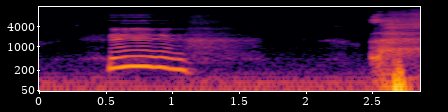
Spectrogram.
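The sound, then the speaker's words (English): A single drawn-out vocal yawn with a falling pitch, moderately loud, lasting about half a second, followed after a pause by a short breathy exhale. “Sorry to yawn.”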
